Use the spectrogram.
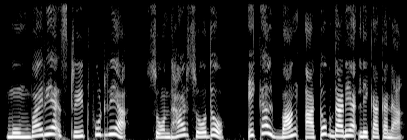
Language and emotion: Santali, surprised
